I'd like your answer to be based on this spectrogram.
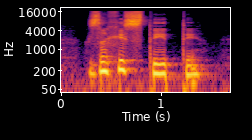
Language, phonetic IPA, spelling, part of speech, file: Ukrainian, [zɐxeˈstɪte], захистити, verb, Uk-захистити.ogg
- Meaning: 1. to defend 2. to protect 3. to shield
